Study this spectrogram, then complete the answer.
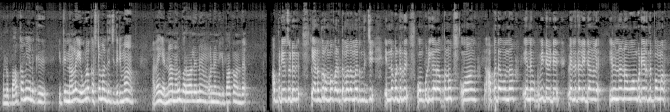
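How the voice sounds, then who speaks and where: High, quick cartoon granny, fussy and fond, a village elder voiced by a performer. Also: steady tone, darkish tone. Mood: grieving. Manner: scolding and fond. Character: fussy older village grandmother. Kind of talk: cartoon voice acting.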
